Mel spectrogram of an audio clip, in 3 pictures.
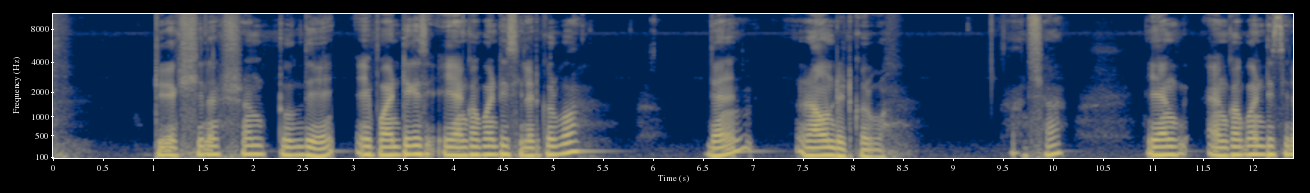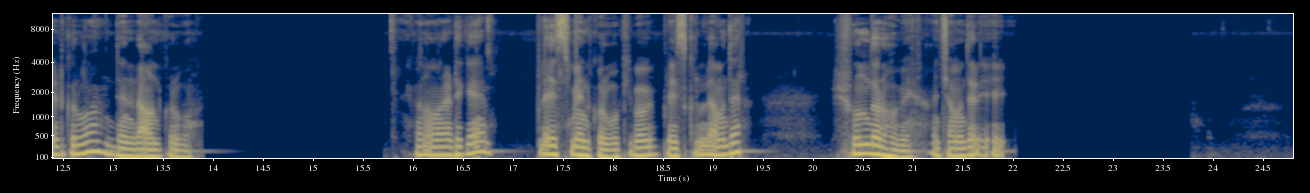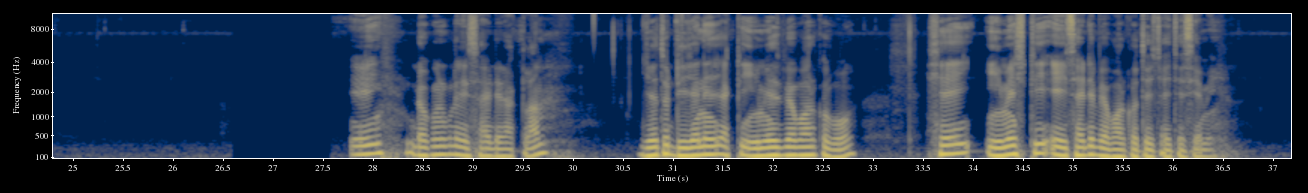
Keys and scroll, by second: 20.2 ctrl+space, 30.5 ctrl+space.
